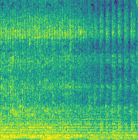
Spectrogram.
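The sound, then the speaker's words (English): A prize wheel is spun to pick an NBA team, giving a dense, steady whirring rattle with rapid ticking that carries evenly through the whole moment, with no talk over it. “Andrew, let's spin that wheel.”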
